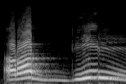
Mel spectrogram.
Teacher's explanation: الراء هنا مفتوحة إذن مفخمة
